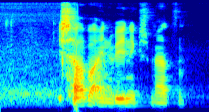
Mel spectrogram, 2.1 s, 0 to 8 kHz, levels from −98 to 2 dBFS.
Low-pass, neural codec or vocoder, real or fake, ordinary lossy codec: 7.2 kHz; none; real; none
